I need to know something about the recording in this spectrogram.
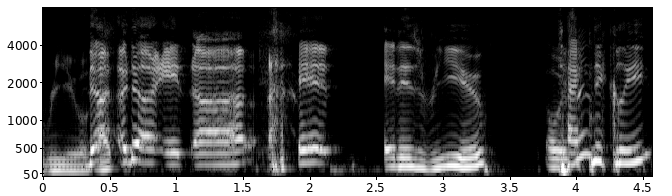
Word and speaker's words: Ryu: It is Ryu. Oh, technically, because Ryu is that's how it's pronounced in Japanese.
